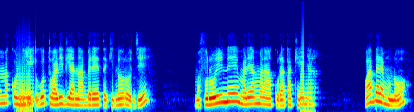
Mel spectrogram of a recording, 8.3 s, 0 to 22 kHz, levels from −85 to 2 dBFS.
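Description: Speech sent over a wideband call path, with nothing above 8 kHz, which fits G.722 at 64 kbps, shows four kinds of fault. From 0.32 to 0.71 s and again from 6.01 to 6.76 s there is robotic sound from repeated short buffers, likely caused by a 5 ms chunk being looped for most of each stretch. This gives a rigid 200 Hz buzz that shows as evenly spaced horizontal harmonic bands on a spectrogram. Between 2.10 and 3.99 s come scattered short gaps, about ten of them, each at most about 20 ms long and concealed by continuing the previous sound. They are heard as brief ticks and show as small smeared vertical seams. A jitter buffer slow-down from 3.80 to 5.12 s repeats pitch periods to add 119 ms, so the audio plays at 92% speed at unchanged pitch, with stretched syllables. A jitter buffer speed-up from 7.13 to 7.84 s removes about 70 ms of pitch periods, so the audio runs at 109% speed with the same pitch, and the waveform looks compressed in time.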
